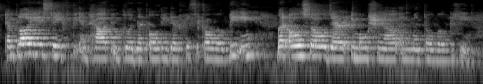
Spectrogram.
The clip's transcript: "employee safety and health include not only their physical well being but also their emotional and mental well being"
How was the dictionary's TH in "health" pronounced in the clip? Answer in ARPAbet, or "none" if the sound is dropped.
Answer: T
